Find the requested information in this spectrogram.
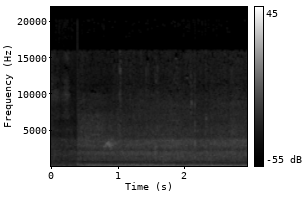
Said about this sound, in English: That noise you hear in the background is the campus bus service, the public transit that's available for free to people who, uh, well, it's ideally designed to be used by members of the University of Iowa campus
